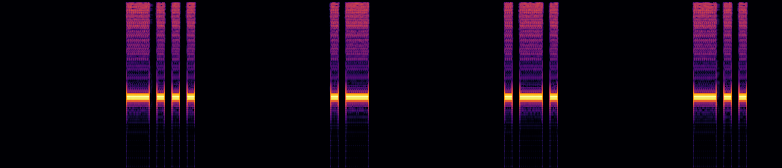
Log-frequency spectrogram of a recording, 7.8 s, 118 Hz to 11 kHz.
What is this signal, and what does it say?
Morse code, heard as a keyed tone, about 16 wpm, spaced as for 5 wpm, 800 Hz. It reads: BARD
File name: Spaced Alphas / Spaced Alphas mp3s / Bs sp @10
